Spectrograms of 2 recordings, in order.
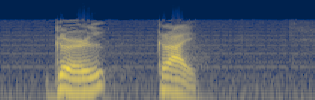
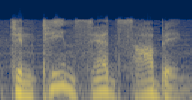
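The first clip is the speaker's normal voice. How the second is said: hushed, slow rumor-monger whisper; gossiping whisper; 4 semitones lower, 12 dB quieter, slower than usual. Shown as a demonstration. Narrator sharing gossip with the audience, softly. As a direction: lean in and spill the news softly. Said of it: "So the narrator says".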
